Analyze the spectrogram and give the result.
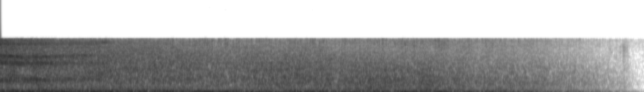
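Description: A long, loud rumbling explosion with heavy low-end roar and crackle, sustained for several seconds before slowly fading out. No voices.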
